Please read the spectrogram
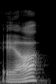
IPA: ɛaː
